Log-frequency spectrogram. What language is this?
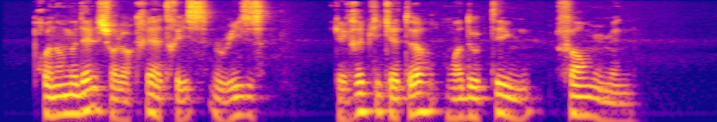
French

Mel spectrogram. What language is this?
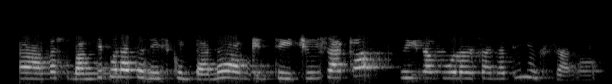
Telugu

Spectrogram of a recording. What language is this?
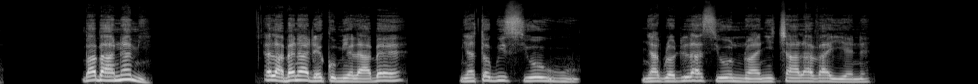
Ewe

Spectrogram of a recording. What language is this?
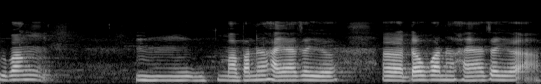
Bodo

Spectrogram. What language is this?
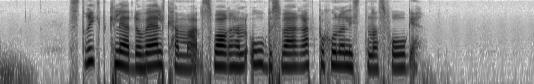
Swedish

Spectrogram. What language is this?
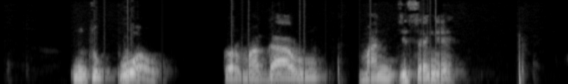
Mbum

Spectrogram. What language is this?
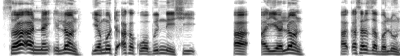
Hausa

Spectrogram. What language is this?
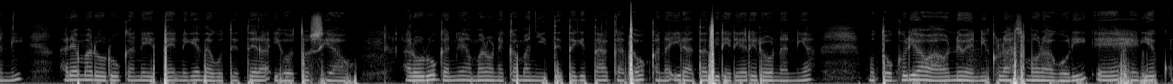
Kikuyu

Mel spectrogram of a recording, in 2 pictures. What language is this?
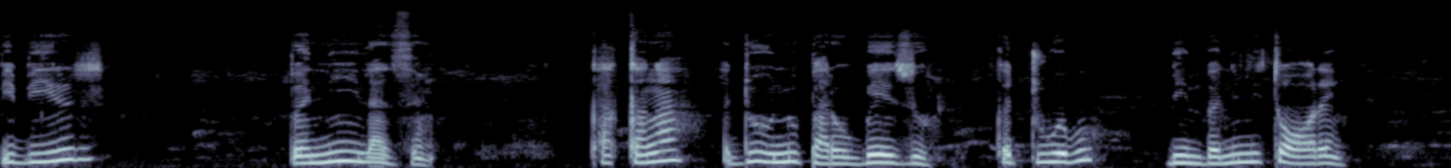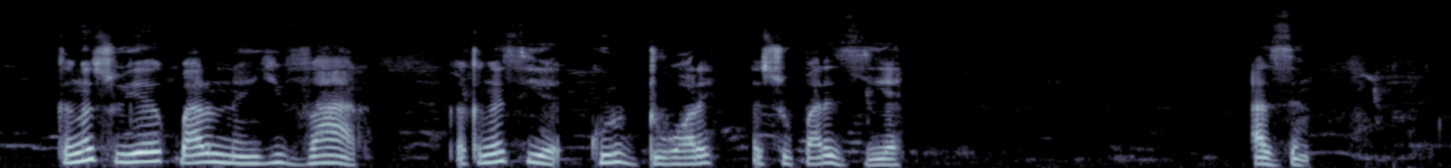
Southern Dagaare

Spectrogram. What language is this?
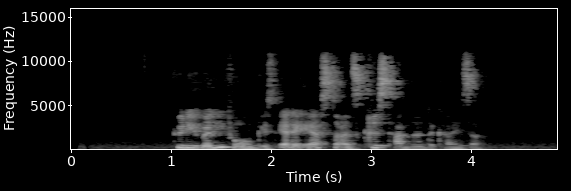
German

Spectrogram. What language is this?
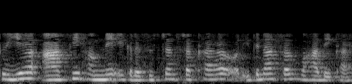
Hindi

